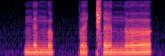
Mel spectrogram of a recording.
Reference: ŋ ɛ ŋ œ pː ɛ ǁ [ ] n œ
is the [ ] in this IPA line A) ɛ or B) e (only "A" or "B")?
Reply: A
